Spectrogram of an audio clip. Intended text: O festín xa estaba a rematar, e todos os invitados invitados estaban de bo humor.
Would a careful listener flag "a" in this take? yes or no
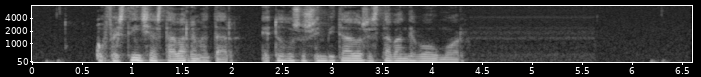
no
